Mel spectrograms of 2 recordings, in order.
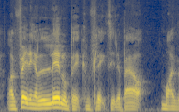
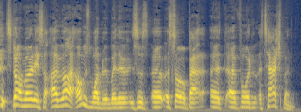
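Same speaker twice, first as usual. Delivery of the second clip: mock cohost; 7 semitones higher, 8 dB louder, faster than usual. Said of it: "mocking cohost's reply".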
